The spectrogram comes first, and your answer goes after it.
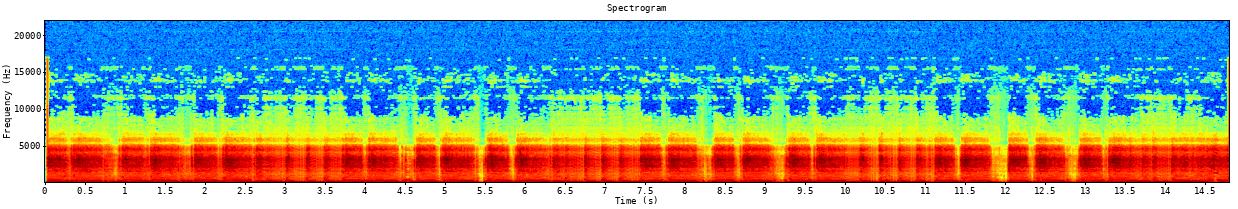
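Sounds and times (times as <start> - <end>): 
neon guitar: 0.0 - 14.7.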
